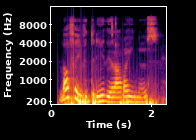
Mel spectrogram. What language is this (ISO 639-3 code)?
kab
